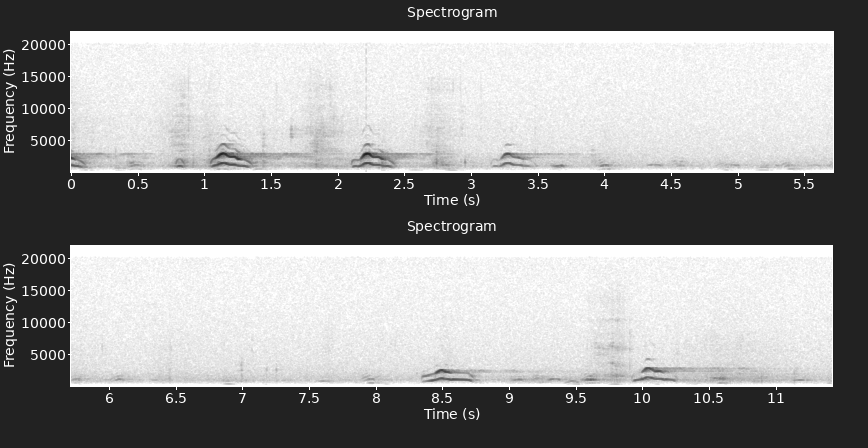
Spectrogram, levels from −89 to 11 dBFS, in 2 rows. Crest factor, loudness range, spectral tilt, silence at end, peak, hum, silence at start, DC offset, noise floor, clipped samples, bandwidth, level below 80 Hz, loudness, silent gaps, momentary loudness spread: 26 dB; 21 LU; 8 dB/octave; 1.2 s; 0 dBFS; none; 0 s; under 0.1%; -63 dBFS; under 0.1%; 19.5 kHz; under -90 dBFS; -17 LUFS; none; 26 LU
